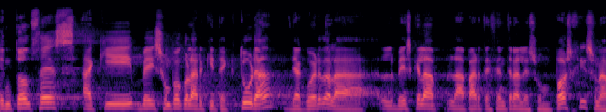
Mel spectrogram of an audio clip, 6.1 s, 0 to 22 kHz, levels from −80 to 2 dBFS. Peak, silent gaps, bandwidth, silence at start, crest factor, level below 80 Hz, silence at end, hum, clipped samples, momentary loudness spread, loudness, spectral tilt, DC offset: -14 dBFS; none; 16 kHz; 0 s; 16 dB; -78 dBFS; 0 s; none; under 0.1%; 7 LU; -29 LUFS; -3 dB/octave; under 0.1%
